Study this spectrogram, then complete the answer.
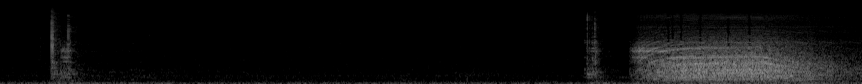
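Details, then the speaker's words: Honda CB-1 (NC27) radiator cooling fan tested in situ after repair and refitting, ignition on, triggered by touching the radiator contact; click then steady even whoosh, no scraping: normal cooling fan operation, connections good. "that comes on as you can hear and again touch the radiator comes on so i know all the connections are now good"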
